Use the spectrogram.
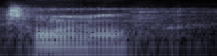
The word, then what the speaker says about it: Tonal: So can you tonel or tonel? I don't know how you pronounce it. First one's right. Tonal.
